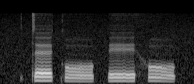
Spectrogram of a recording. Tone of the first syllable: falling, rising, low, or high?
high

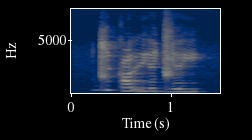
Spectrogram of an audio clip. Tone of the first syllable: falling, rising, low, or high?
high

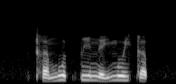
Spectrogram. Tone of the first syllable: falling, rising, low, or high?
rising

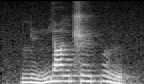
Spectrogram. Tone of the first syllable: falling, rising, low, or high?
low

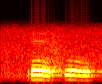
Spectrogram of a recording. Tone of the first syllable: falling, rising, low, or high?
low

